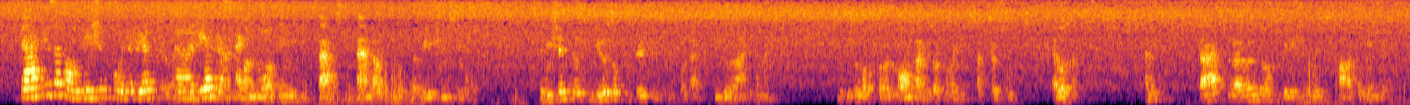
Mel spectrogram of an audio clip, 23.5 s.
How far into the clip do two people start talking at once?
2.4 s

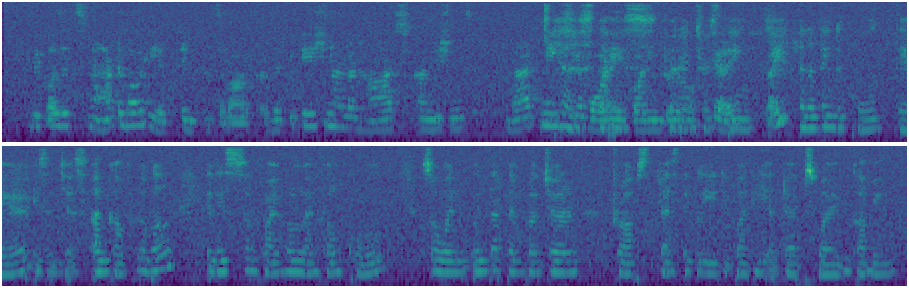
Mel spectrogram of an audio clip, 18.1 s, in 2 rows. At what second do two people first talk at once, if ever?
5.5 s

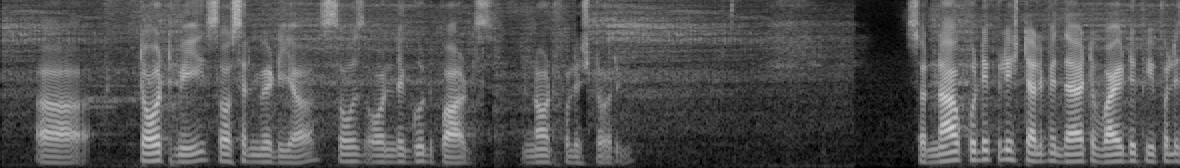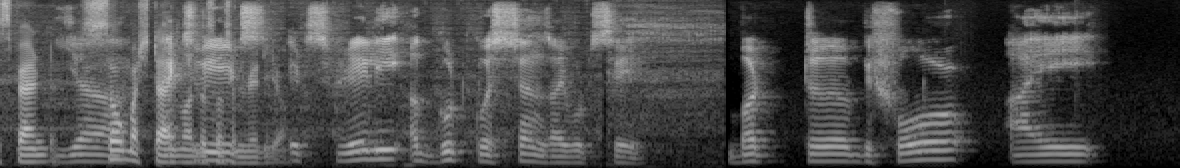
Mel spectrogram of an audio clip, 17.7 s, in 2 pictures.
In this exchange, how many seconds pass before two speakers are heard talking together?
9.2 s

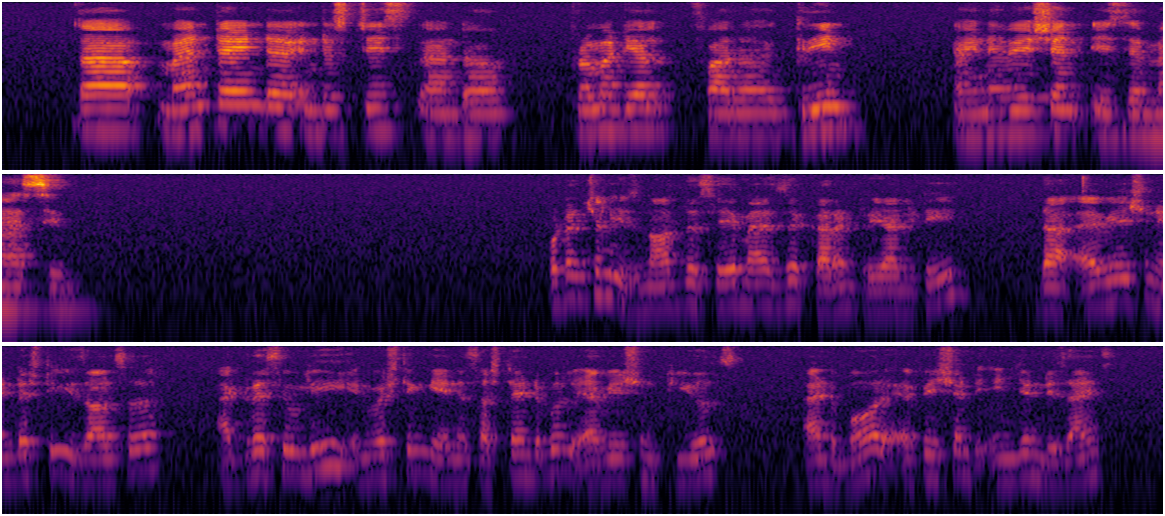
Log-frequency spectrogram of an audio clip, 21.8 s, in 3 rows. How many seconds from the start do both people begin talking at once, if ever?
none

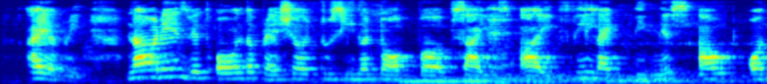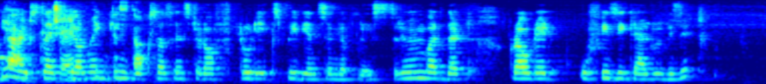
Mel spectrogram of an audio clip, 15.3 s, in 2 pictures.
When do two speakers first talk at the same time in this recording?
7.7 s

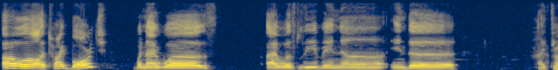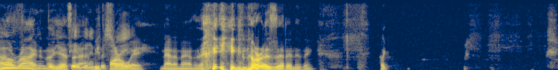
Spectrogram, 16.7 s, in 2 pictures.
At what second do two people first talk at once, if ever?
8.3 s

